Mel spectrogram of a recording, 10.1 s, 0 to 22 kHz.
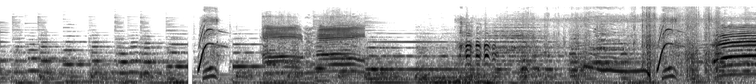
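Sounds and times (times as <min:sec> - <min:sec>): comedy background music: 0:00.0 - 0:10.0
cartoon boing sound effect: 0:06.0 - 0:06.8.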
